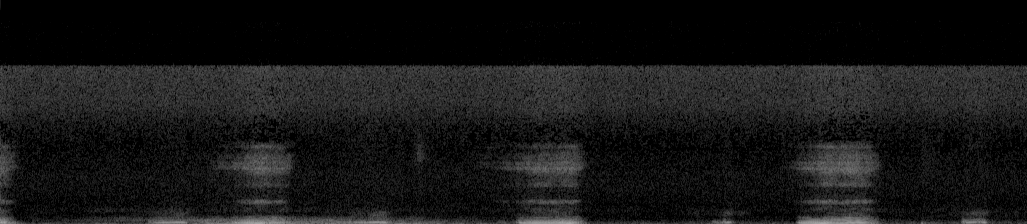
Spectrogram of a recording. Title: Cat snores only when owner snores.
